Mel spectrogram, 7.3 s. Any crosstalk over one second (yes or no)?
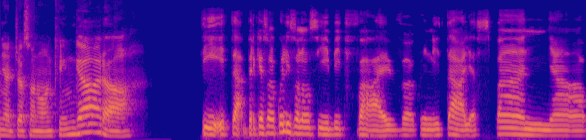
no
